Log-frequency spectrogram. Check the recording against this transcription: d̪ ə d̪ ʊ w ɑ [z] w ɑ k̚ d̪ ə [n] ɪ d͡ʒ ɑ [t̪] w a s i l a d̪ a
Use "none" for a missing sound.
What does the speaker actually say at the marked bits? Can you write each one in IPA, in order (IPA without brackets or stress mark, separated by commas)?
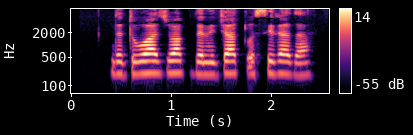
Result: z, n, t̪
